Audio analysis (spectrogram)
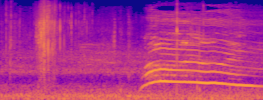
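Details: Angry stray cat during a park fight, after a soft hiss, lets out one long sustained yowl that rises briefly then slowly sinks, steady and whining, with low outdoor rumble underneath.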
